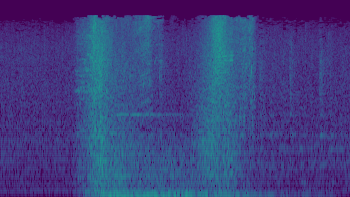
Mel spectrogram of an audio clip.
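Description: Two loud whooshes sweep past one after the other.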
